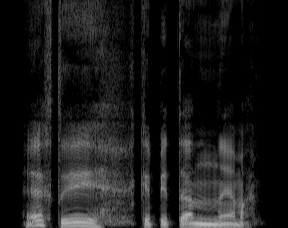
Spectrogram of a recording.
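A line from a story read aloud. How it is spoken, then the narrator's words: Sighing. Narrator (Russian): вздохнул он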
